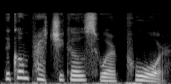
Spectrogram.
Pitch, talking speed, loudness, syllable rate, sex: 205 Hz, 140 wpm, -19 LUFS, 5.0 syllables/s, female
